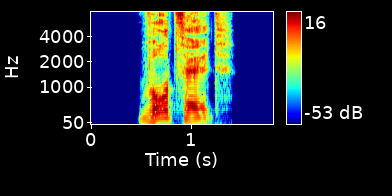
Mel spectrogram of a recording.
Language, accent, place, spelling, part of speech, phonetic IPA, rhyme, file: German, Germany, Berlin, wurzelt, verb, [ˈvʊʁt͡sl̩t], -ʊʁt͡sl̩t, De-wurzelt.ogg
- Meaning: inflection of wurzeln: 1. third-person singular present 2. second-person plural present 3. plural imperative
